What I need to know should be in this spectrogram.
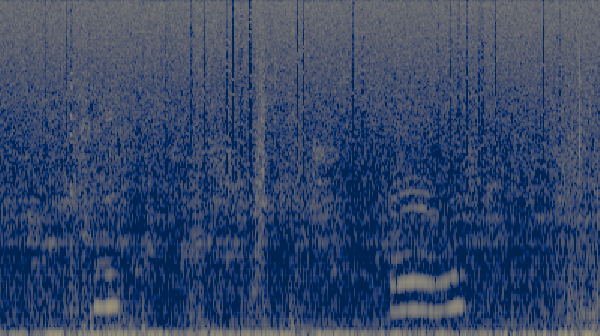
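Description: Bedsheets rustle softly as a child shifts in bed.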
